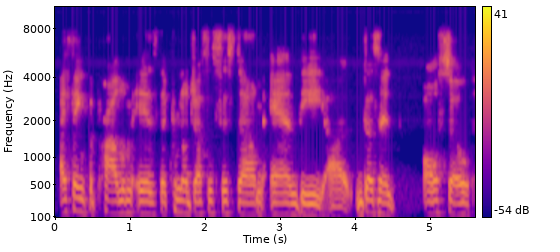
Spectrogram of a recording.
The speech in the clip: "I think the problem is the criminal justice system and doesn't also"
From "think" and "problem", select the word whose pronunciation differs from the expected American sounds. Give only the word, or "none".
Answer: none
